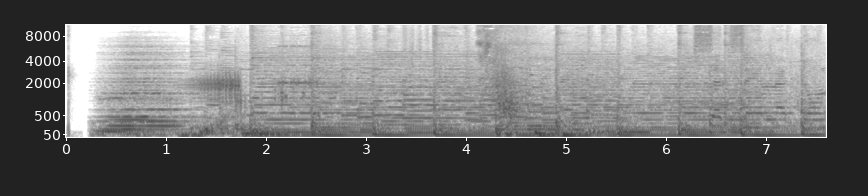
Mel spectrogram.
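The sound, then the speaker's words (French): Music from the trailer for the pirate video game King of Seeds: a full, loud band-style tune with rich harmonies and a steady, driving beat that starts abruptly and plays continuously without any voices. “Et eh oui Allez, c'est parti, et juste avant, on s'écoute un petit trailer.”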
